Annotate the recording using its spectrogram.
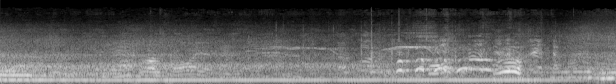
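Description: Bystanders' voices chattering, clustered about four to five seconds in, over a steady low hum.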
